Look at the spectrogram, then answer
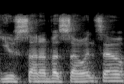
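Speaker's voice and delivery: normal talking voice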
